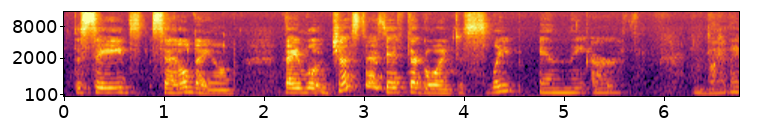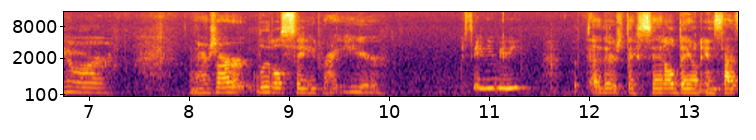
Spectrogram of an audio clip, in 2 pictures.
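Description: A woman reads a picture book to young children in an animated storybook style. Her delivery is slow and drawn out, with questions along the way. There is clear noise behind her in the room recording. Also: mid-range voice. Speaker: teacher reading aloud to children. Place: furnished living room at home, indoors.

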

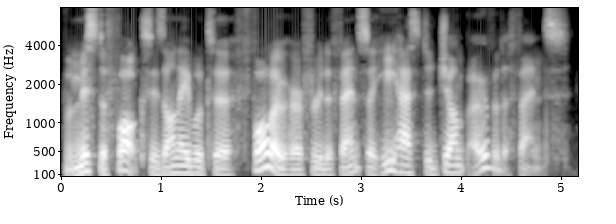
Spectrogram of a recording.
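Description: A man in his thirties reads a picture-book story aloud for small children. His voice sits at a medium pitch. He narrates in simple phrases, with expressive exclamations and questions put to the young listeners. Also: moderate pace. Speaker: police constable reading a children's story. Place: small indoor office or home room.

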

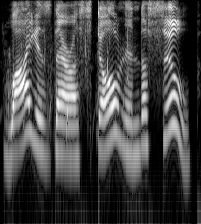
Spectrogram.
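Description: A woman playing a kindly, prim older village mother, polite and a little sceptical, in an animated children's story. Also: high voice, slow, no echo, heavily acted.

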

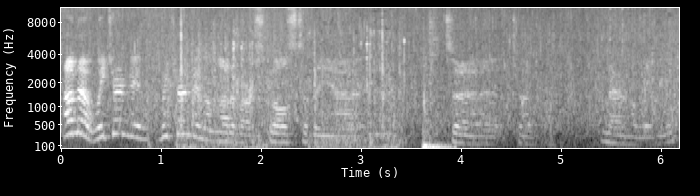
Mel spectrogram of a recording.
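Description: High-pitched man streaming over loud game noise. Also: expressive, normal speed. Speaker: live streamer playing a pirate game. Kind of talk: casual gaming chat. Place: indoor room at home. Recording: loud game sound of water and boat. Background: loud water and boat sounds from game.

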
